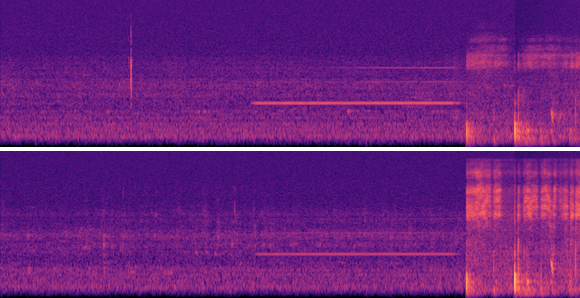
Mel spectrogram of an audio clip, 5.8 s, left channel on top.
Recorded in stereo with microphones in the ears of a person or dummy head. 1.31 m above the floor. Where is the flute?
40° left (ahead or behind), 5.5 m.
